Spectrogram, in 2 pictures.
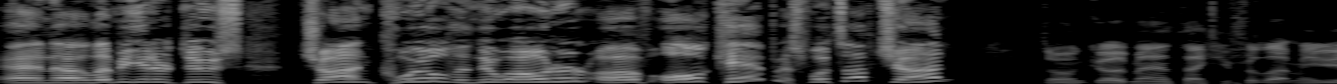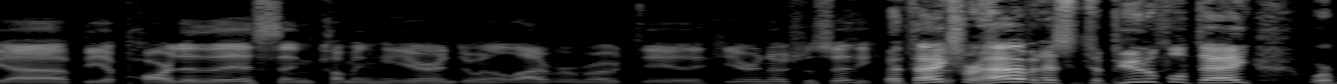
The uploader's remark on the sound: Live on the Boardwalk in Ocean City, NJ at All Campus. Every Sunday we broadcast Live on the Boardwalk in OCNJ at All Campus.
